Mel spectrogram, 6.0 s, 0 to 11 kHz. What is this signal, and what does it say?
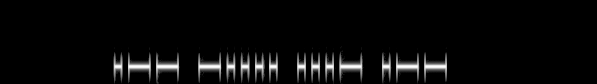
Morse code, heard as a keyed tone, about 17 wpm, 700 Hz. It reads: W6VW
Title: USA Call Signs - 4x Character Spacing - 17wpm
